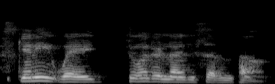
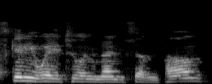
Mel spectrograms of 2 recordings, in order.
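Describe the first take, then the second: First: It is spoken slowly. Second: It is spoken at a normal speed.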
